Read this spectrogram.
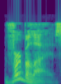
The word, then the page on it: verbalise: British English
